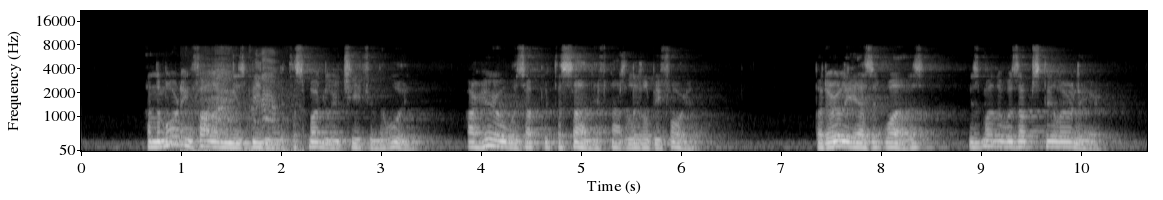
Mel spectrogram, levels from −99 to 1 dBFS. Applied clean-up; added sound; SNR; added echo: none; Bird; 14 dB; reverberation time 0.9 s.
